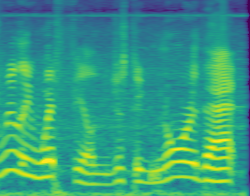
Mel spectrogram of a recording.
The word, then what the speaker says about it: Whitefield: for whitfield it's pronounced whitfield even though there's an e stuck between the t and the f so it looks like it's white field but it's really whitfield you just ignore that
